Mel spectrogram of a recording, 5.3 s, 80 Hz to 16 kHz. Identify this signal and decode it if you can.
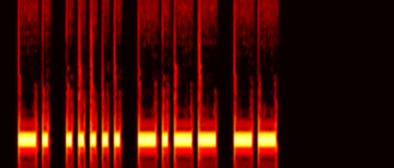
Morse code, heard as a keyed tone, about 15 wpm, 700 Hz. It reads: N5YM
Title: USA Call Signs - 4 Characters - Repeated 3x - 15wpm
